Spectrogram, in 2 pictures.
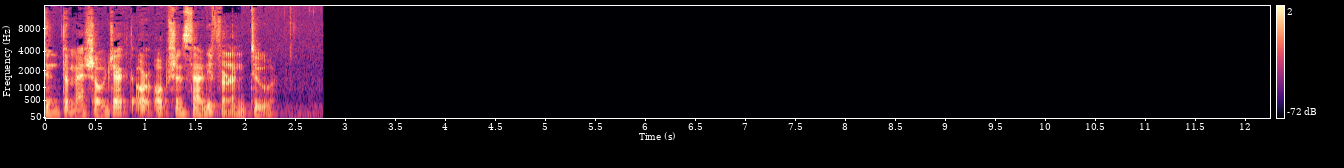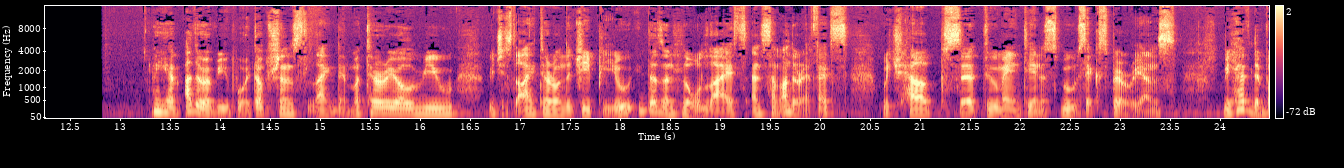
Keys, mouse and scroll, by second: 4.2-4.6 scroll down 2, 4.6 g, 5.2 click, 6.1-8.6 drag, 11.0 r, 11.7 click, 12.7-18.3 middle drag, 18.3 click, 20.0-23.2 middle drag, 23.2 click, 23.9-24.4 middle drag, 24.2-24.4 scroll up 2.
